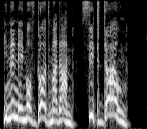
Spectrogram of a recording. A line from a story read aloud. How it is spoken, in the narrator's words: he shouted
